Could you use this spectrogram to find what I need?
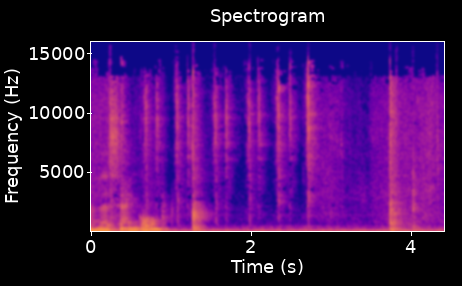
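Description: Scissors snip through fur.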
